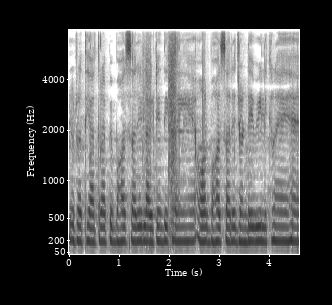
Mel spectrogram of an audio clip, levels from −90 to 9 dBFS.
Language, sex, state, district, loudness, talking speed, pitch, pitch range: Hindi, female, Uttarakhand, Tehri Garhwal, -14 LUFS, 220 wpm, 190 Hz, 190-195 Hz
